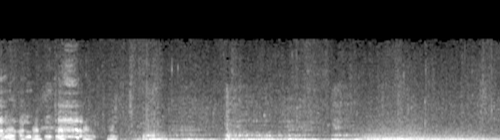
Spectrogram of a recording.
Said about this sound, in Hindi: चाचा जी ये तो शेर की दहाड़ है। ये शेर नहीं, उसके पापा का दहाड़ है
